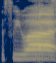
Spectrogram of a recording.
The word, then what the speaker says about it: Sliwa: That's great because is it Sliwa? Is that how you say his name? I don't know. Sliwa.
